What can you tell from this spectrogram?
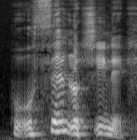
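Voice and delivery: loud, slow, stammered realization; trembling. A narrator's reading. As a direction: stammer it out slowly, shaken by the thought. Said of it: "είπα τρέμοντας".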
